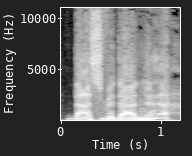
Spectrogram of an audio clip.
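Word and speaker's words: Das Vidania (До свидания): And Das Vidania. – I knew that was coming. – Did I say it correctly? Did I say it with the good? – You did. It was very good.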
